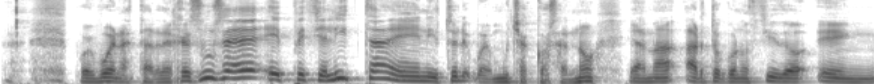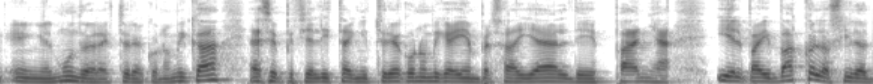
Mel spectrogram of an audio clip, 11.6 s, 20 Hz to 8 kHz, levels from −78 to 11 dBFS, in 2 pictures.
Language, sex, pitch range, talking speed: Spanish, male, 125-160 Hz, 200 wpm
